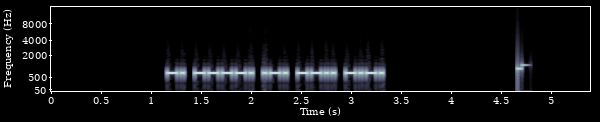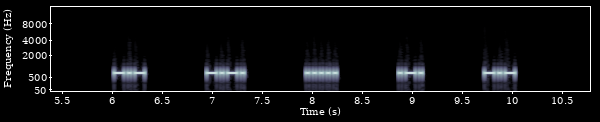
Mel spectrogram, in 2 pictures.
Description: Morse code, heard as a keyed tone, about 36 wpm, spaced as for 18 wpm, 700 Hz. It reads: N9RZC KC5RK
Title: USA Call Signs - 5 Characters - 6x Character Spacing - 35wpm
